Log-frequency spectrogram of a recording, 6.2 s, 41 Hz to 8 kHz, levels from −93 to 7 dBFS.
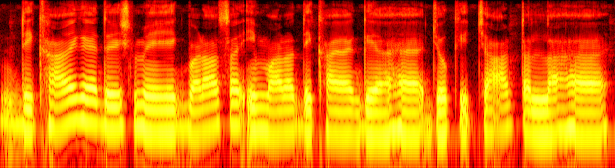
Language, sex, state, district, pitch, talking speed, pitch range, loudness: Hindi, male, Jharkhand, Garhwa, 125 Hz, 155 wpm, 120-140 Hz, -14 LUFS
